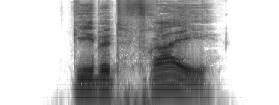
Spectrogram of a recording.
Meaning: second-person plural subjunctive I of freigeben
- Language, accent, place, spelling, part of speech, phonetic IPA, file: German, Germany, Berlin, gebet frei, verb, [ˌɡeːbət ˈfʁaɪ̯], De-gebet frei.ogg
